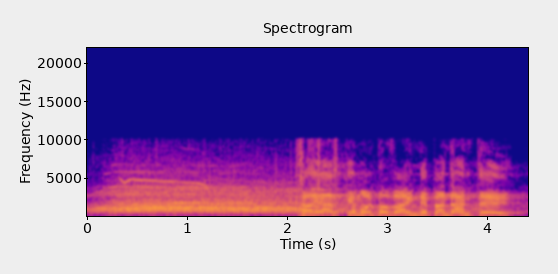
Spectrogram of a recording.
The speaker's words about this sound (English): And French President Emmanuel Macron addressed a cheering crowd in Romanian in Moldova last month.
